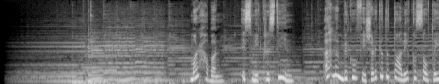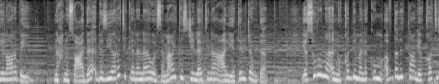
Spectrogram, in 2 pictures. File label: Female Arabic showreel; the arabic voice over company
